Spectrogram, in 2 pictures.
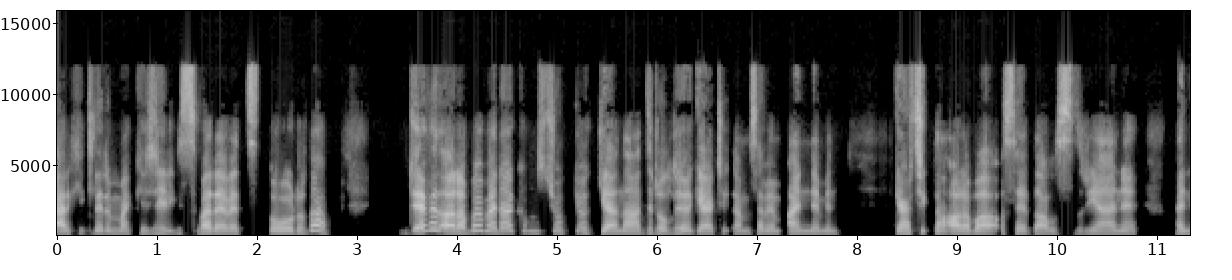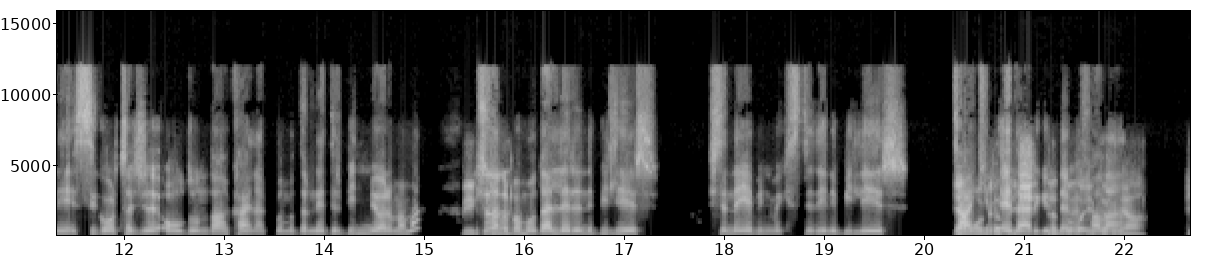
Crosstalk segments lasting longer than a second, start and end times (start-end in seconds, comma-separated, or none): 20.3-22.1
